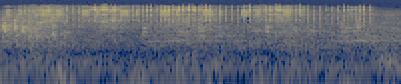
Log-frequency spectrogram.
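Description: Faint whirring and light clicking of a fishing reel being wound in against a hooked fish.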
